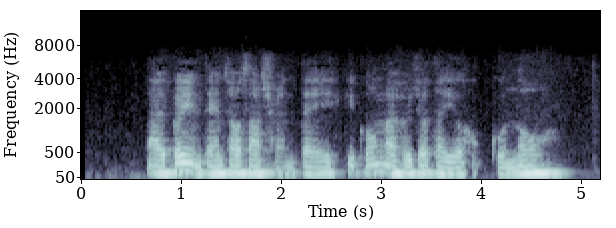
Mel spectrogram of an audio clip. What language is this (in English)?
Cantonese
